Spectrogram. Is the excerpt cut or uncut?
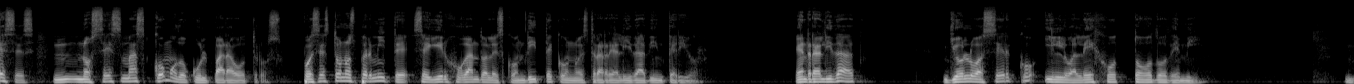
cut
